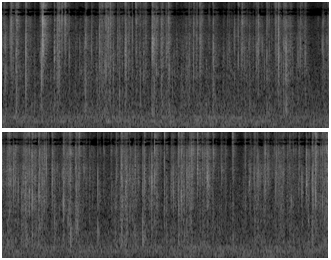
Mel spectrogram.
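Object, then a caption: Pocket tissue pack in thin plastic film. A six-pack of pocket tissues wrapped in clear cellophane film rests on a table while fingers squeeze and scratch the wrap at its ends. The result is a steady stream of bright, dry crinkling and crackling, almost all high in pitch with very little low end. The loudness swells and dips with each squeeze.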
